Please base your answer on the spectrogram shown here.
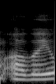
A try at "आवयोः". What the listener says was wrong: हाँ, अवयो क्यों बोलते हैं? आवयो।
